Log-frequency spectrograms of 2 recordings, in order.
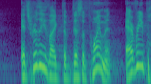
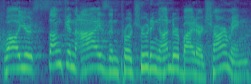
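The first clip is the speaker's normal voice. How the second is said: mock polite; 7 semitones higher than usual. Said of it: "interrupt and be like".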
